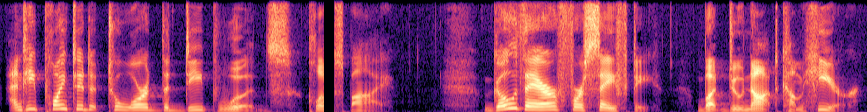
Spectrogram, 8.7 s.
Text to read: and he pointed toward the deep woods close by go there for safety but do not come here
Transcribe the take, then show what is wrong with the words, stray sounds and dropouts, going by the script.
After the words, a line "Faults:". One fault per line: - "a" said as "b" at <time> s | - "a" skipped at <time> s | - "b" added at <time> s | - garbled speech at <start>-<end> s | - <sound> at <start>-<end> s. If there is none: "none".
and he pointed toward the deep woods close by go there for safety but do not come here
Faults:
- dropout at 3.2-3.3 s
